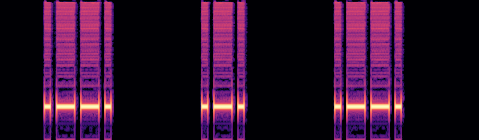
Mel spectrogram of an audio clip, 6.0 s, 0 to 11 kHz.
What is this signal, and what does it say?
Morse code, heard as a keyed tone, about 16 wpm, 800 Hz. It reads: P R P
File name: Groups / Basic Letter Groups / RKPX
